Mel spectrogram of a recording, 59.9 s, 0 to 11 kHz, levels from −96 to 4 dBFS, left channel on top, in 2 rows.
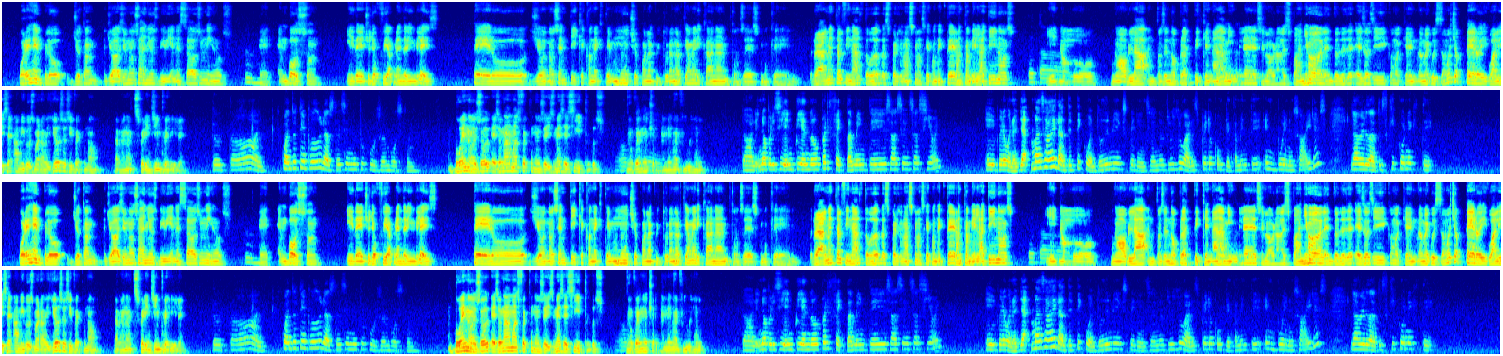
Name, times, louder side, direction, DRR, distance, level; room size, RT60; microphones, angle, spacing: voice 1, 0.4-4.5 5.1-6.4 6.9-8.7 9.4-20.2 20.9-21.9 22.2-31.9 32.2-33.7 38.9-42.0 42.5-44.0, right 5 dB, 75° right, 0.5 m, -29 dB
voice 2, 4.9-5.3 20.5-21.4 23.7-23.9 24.2-25.3 34.2-35.3 35.6-38.3 42.3-43.3 44.8-48.8 49.7-56.3 57.0-58.6, left 3 dB, 25° left, 0.4 m, -39 dB
4.6 x 2.2 x 3.5 m
head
